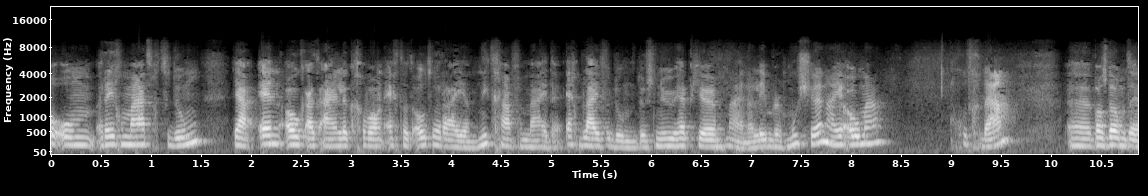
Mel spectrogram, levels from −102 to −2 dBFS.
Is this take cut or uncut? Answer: uncut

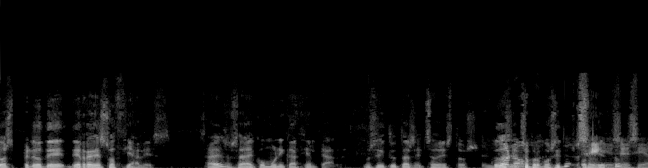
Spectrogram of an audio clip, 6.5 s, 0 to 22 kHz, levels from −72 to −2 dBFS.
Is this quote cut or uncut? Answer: cut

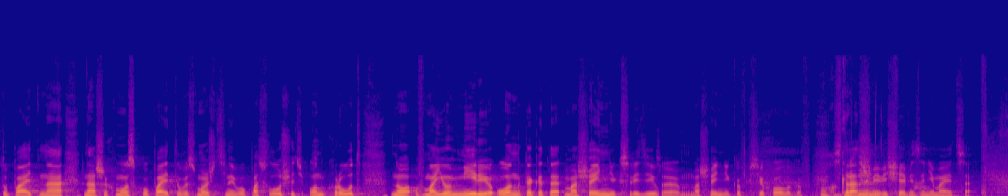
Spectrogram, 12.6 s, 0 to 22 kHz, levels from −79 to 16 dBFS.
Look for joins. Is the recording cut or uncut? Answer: cut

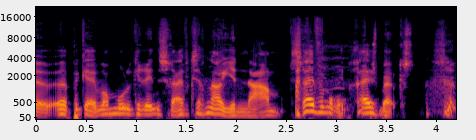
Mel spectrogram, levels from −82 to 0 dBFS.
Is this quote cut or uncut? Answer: cut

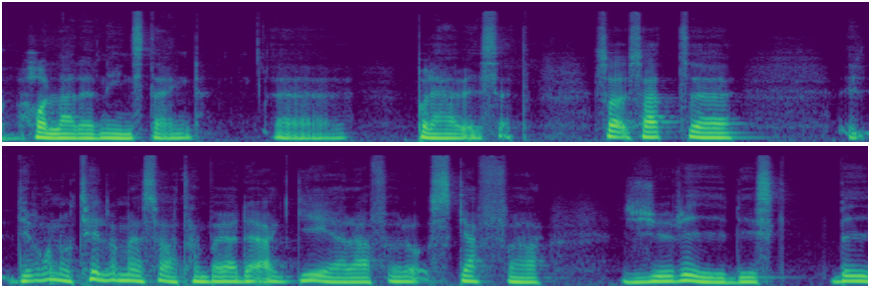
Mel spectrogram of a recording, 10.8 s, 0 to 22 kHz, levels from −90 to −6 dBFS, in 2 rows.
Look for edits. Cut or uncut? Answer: uncut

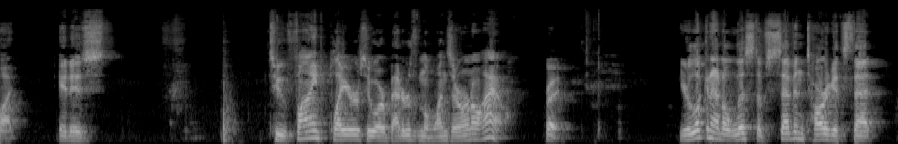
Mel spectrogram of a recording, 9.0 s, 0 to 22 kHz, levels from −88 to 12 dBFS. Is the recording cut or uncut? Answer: uncut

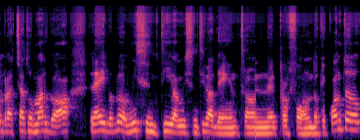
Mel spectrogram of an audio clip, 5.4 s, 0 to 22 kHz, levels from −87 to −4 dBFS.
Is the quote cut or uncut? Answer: cut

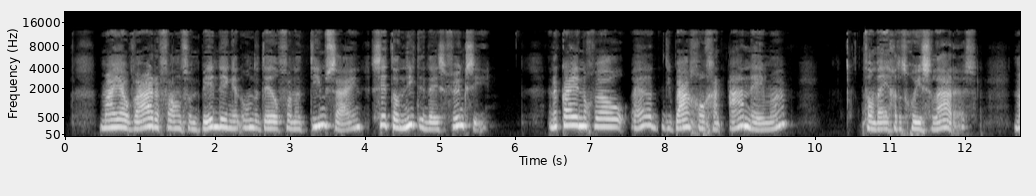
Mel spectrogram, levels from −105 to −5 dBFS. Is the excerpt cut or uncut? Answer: cut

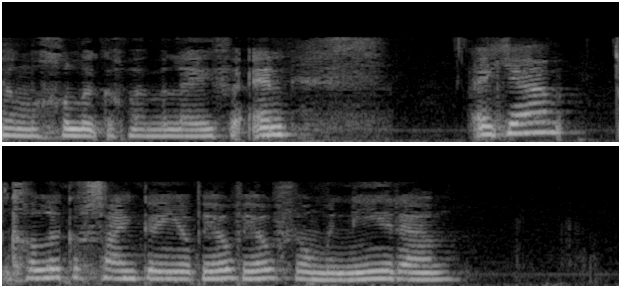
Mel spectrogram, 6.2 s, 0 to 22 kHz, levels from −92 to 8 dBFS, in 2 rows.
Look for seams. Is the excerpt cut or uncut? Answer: cut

